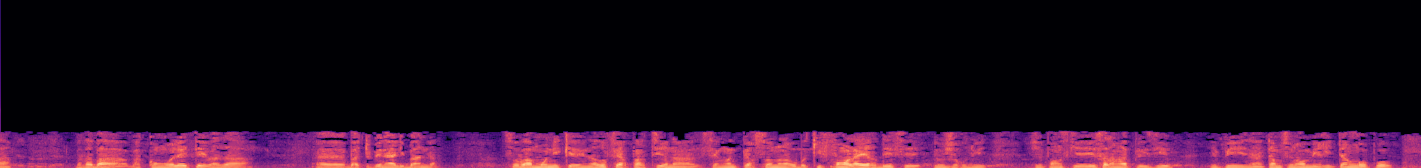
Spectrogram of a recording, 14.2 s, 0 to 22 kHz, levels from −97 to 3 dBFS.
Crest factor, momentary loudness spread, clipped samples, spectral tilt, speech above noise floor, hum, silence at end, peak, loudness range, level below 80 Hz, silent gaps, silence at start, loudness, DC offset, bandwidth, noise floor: 18 dB; 14 LU; under 0.1%; -12 dB/octave; 27 dB; none; 0 s; 0 dBFS; 4 LU; -50 dBFS; none; 0 s; -19 LUFS; under 0.1%; 5 kHz; -46 dBFS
